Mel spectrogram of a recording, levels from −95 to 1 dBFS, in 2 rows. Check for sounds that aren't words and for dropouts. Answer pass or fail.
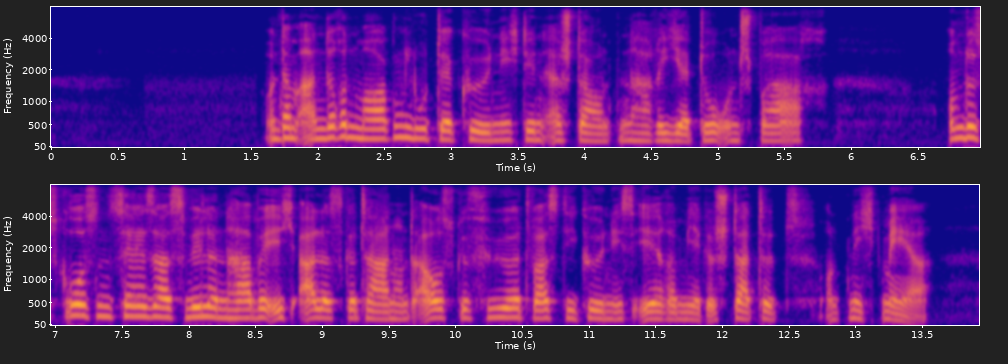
pass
